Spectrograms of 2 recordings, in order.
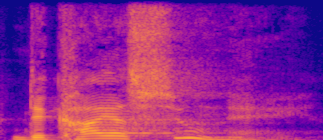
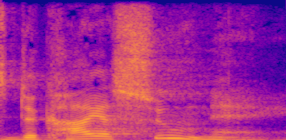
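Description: First: Dikaiosune broken into slow syllables, dee-kai-o-soo-nay; slow Greek syllables. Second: Said in the usual way. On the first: Shown as a demonstration. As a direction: spell out Dikaiosune slowly, syllable by syllable, for the room to copy. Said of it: "Can you say that with me?". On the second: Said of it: "Dikaiosune. (slow repeat)".

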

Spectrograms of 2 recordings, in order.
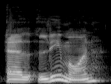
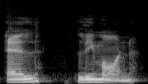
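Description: First: Limón with the stress moved to the first syllable, LI-mon; wrong stress. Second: Limón with the stress on the last syllable, li-MON; careful model of el limón, second syllable stressed; correct stress. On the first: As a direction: say el limón mispronounced, leaning on LI. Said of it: "therefore it is not el limón". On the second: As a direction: say el limón landing firmly on the accented O. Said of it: "There is an accent over the O". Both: Shown as a demonstration.

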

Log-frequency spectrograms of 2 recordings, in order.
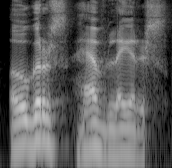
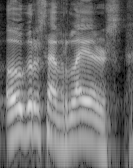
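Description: First: Slow, drawn-out Scottish-tinged ogre; lightly voiced Shrek, very slow; a hint of a Scottish ogre accent, drawn out. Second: Loud, slow Scottish ogre voice; hammed-up Scottish ogre, louder and slower; Shrek voice. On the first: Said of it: "I'm sorry for my accent ... trying to sound like Shrek". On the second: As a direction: boom it out like Shrek with a Scottish burr. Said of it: "I'm trying to sound like Shrek".

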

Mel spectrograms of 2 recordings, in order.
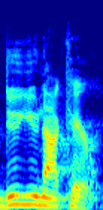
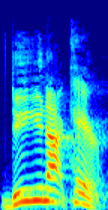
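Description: First: Said in the usual way. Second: Urgent repeat. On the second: Retold or imitated. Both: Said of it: "because they asked him".

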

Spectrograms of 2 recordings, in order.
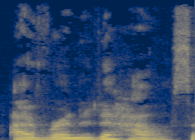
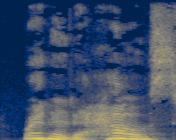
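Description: First: Said in the usual way. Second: High, incredulous outburst; mild indignant shout. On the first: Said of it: "I said". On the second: A narrator's reading. Aunt exploding at the news, high indignant cry. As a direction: repeat it back in raised outrage. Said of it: "she shouted".

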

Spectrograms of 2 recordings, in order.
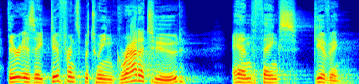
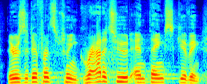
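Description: First: Slowing down through "and thanksgiving"; slow emphatic statement. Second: Fast run-through, stress on "gratitude"; quick restatement. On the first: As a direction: draw out the contrast word by word. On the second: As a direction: toss it off quickly the second time. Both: Shown as a demonstration.

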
